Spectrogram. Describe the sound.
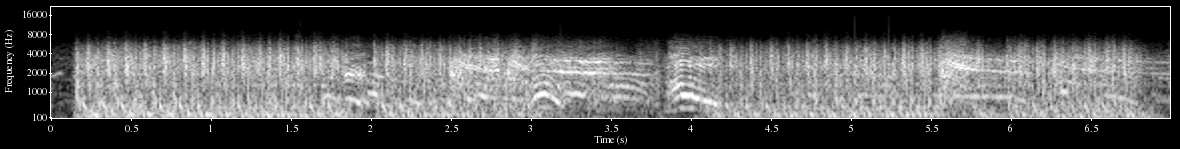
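Sustained bursts of rapid machine gun fire hammer on continuously, a dense crackling roar with brief lulls, while overlapping shouting voices rise through the barrage, in a scene from Dino Risi's 1962 film La marcia su Roma.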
